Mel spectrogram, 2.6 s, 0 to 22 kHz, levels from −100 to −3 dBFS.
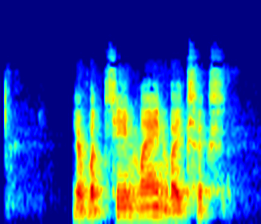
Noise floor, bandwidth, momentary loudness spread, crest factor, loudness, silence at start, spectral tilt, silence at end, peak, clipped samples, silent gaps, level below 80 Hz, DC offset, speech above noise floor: -76 dBFS; 9 kHz; 12 LU; 20 dB; -20 LUFS; 0.75 s; -5 dB/octave; 0.4 s; -2 dBFS; under 0.1%; none; -68 dBFS; under 0.1%; 55 dB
